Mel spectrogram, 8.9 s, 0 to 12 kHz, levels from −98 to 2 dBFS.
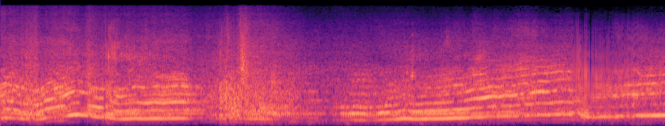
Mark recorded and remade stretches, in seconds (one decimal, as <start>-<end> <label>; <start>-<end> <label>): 0.0-7.6 recorded; 7.6-8.5 remade; 8.5-8.9 recorded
